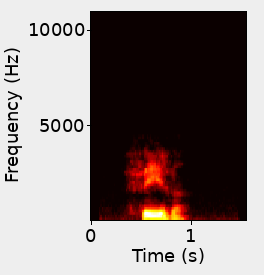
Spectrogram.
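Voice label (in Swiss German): "fiehre", Alsatian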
